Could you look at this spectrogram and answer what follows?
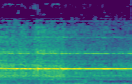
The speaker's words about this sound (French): Le bourdonnement constant des ventilateurs qui refroidissent les ordinateurs de ces centres de données rend fou les Américains, titre le magazine The Week.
